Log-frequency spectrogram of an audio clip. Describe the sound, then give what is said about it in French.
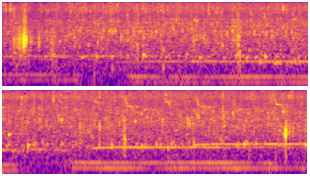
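Meltwater trickles and drips down a river gorge in a mountain massif, a soft, steady wash of water with faint scattered drips over a low constant hum, with no voices. “L'eau qui dégouline”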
